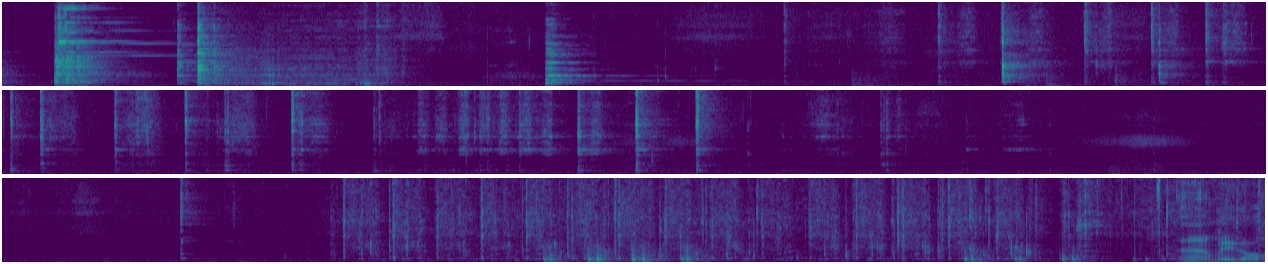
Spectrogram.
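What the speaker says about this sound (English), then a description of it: "so I'm just going to put this into a bigger bowl" Crumpet batter is poured and scraped from one bowl into a bigger one: a spatula knocks and scrapes against the bowls with wet, sloppy sounds, near and fairly quiet, busier toward the end.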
